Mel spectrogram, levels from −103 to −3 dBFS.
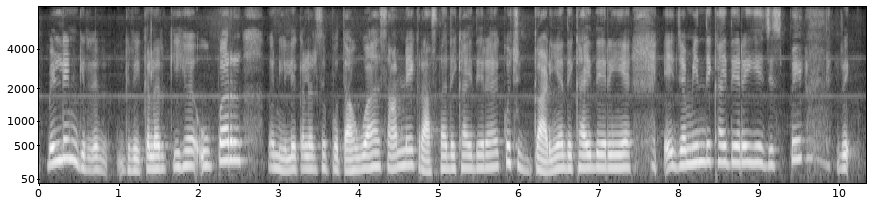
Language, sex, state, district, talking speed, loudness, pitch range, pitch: Hindi, female, Jharkhand, Sahebganj, 190 wpm, -18 LUFS, 170-245 Hz, 185 Hz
